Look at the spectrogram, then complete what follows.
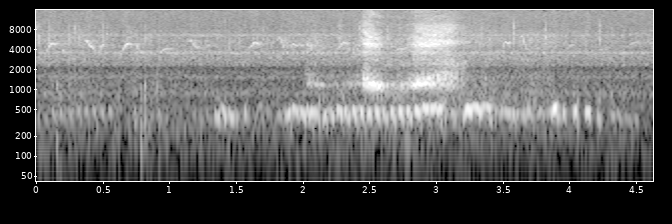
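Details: Black grouse lekking in Siberia, at Klassino in Omsk region, 2018; continuous bubbling, cooing rumble from several males, with a harsh hissing sneeze-like burst midway and faint higher bird chirps behind.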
